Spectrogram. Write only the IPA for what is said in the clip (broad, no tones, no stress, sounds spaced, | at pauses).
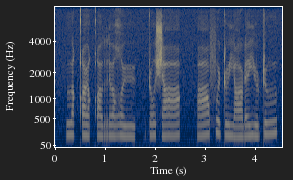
ɯ qʼ y qʼ u r ø ʁ y | ʈ o ʃ ɑ | ɑ f ɯ ʈ y j ɑ ɽ e j y ʈ ɯ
